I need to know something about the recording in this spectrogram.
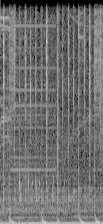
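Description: Techno playing in a DJ mix: a deep kick drum whose pitch drops on each hit, over a steady sub-bass hum, with sparse hi-hat ticks.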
